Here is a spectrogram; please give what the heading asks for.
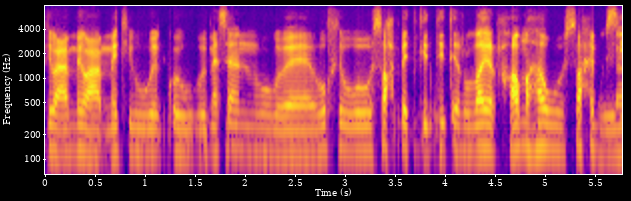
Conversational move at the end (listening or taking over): listening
